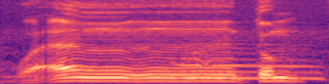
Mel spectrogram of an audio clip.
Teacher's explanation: Jadi lidah kita langsung ditempatkan pada makhraj ta. Tapi disengaukan. Maka jadilah samar. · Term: Ikhfanya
